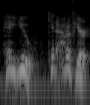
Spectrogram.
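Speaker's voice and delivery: loud high yell out the window. A narrator's reading. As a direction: chase them off with a yell. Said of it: "began yelling".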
